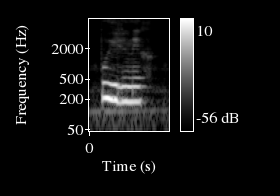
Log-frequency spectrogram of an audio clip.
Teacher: прилагательное ударение падает на первый слог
